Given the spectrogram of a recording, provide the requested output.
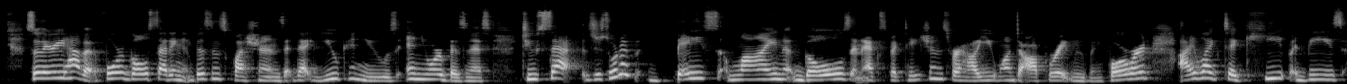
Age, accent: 20-39, American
